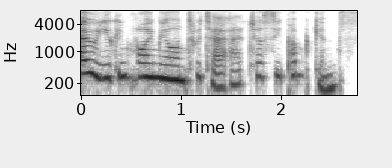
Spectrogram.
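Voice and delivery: put-on English accent. Asked to do their impression of an English accent, English accent impression. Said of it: "Do your impression of an English accent".

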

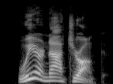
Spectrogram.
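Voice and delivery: plain

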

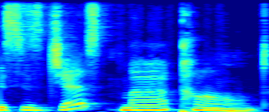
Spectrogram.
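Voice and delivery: put-on slow, high Southern accent. Voicing a fae in a role-play scene, the player slips into a Southern accent. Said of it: "Slipping into Southern".

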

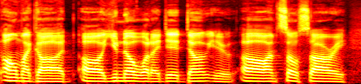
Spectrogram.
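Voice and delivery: mock guilty, apologetic tone. Retelling a movie scene where a character suddenly gets very guilty: imitating a guilty confession. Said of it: "just gets very guilty".

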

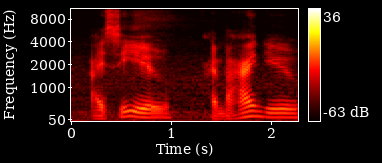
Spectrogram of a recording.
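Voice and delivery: put-on eerie little girl voice, high and soft. Describing players who scare others in game chat: imitating a creepy little girl voice. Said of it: "that little creepy girl voice".

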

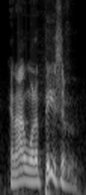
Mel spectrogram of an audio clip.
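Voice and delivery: usual speaking voice

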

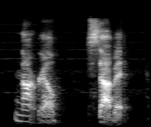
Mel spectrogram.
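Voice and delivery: very quiet, breathy, barely audible whisper. Retelling what was said to the computer while watching: imitating own whisper. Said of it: "whispering to the computer and I'm like".

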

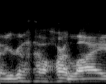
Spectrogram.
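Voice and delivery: plain

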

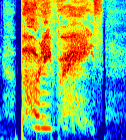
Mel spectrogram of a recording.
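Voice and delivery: whispered shout, forced out hard on the breath. Retelling trying to get a son's attention: imitating a whisper yell. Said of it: "So whispering, yelling just don't work".

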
